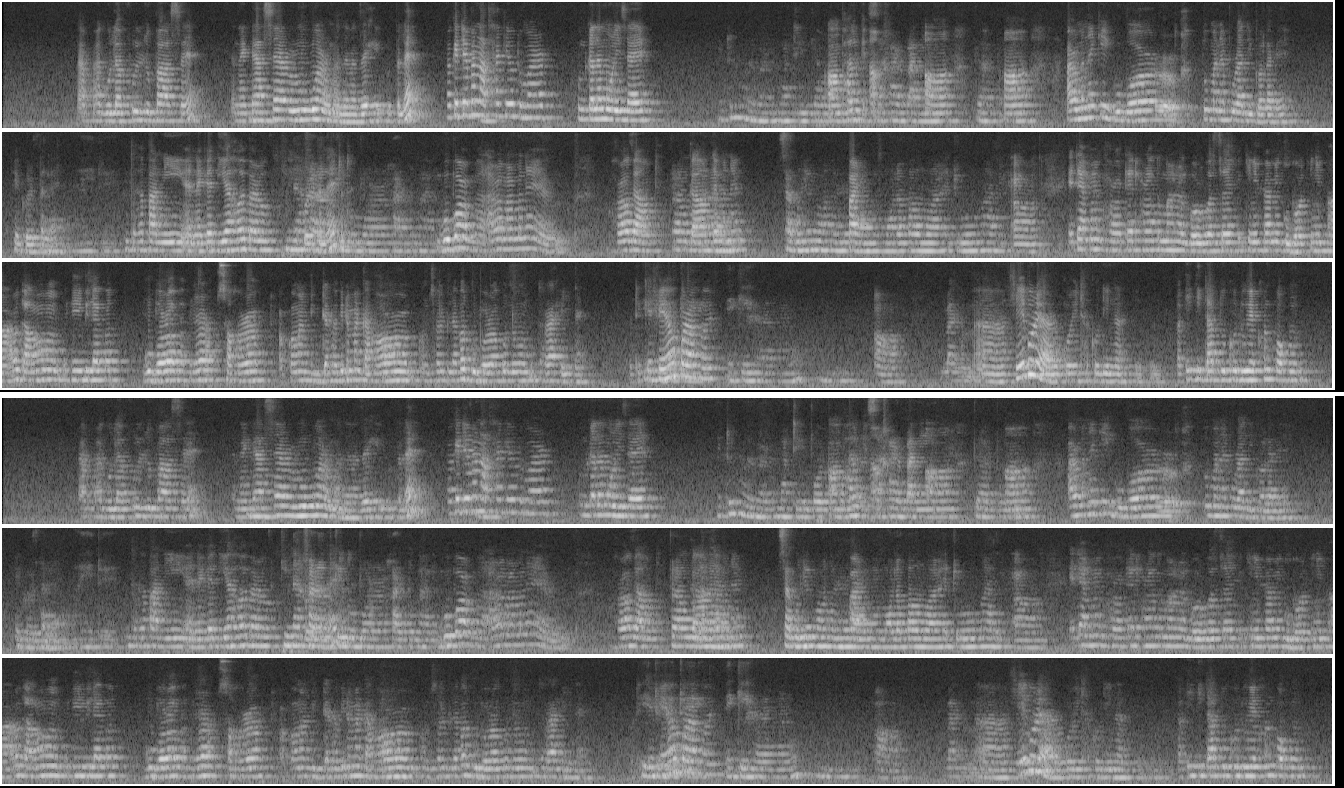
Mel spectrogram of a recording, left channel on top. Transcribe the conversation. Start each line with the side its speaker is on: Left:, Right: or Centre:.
Left: তাৰ পৰা গোলাপ ফুলজোপা আছে। তেনেকে
Right: উম
Left: আছে আৰু ৰুও আৰু মই। মাজে - মাজে সেই কৰি পেলাই। আৰু কেতিয়াবা
Right: অ
Left: নাথাকেও তোমাৰ। সোনকালে মৰি যায়।
Right: সেইটো হয় বাৰু। মাটিৰ ওপৰতো
Left: অঁ
Right: কথা।
Left: ভালকে
Right: ছাহ
Left: অঁ
Right: সাৰ পানী,
Left: অঁ
Right: পোৱাৰ ওপৰতো
Left: অঁ আৰু মানে কি গোবৰ, টো মানে পুৰা দিব লাগে সেই কৰি পেলাই,
Right: অ সেইটোৱে
Left: তা পা পানী এনেকে দিয়া হয় বাৰু
Right: কিনা
Left: হে কৰি
Right: সাৰতকে
Left: পেলাই, তথা
Right: গোবৰ সাৰটো ভাল
Left: গোবৰ আৰু আমাৰ মানে উম ঘৰৰ গাঁৱত
Right: উও
Left: গাঁৱতে
Right: অ
Left: মানে
Right: ছাগলীৰ <unintelligible>
Left: পাৰি
Right: মলপা টোও ভাল
Left: অ এতিয়া আমাৰ ঘৰতে ধৰা তোমাৰ, গৰু আছে সেইখিনিৰ পৰা আমি গোবৰ খিনি পাওঁ আৰু গাঁওৰ
Right: উম
Left: সেইবিলাকত গোবৰৰ অভাব ন চহৰত অকমান দিগদাৰ হয় কিন্তু আমাৰ গাঁৱৰ
Right: অ
Left: অঞ্চল বিলাকত গোবৰক কোনো, ধৰা হেৰি নাই গতিকে
Right: সেইটোৱে
Left: সেয়াও
Right: সেইটোৱে
Left: কৰা হয়
Right: একেই হয় আমাৰো, উম উম
Left: অ, বা আ সেইবোৰে আৰু কৰি থাকোঁ দিনৰ বাকী কিতাপ দুখো দুই এখন পঢ়োঁ।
